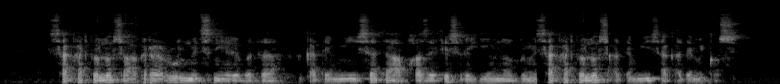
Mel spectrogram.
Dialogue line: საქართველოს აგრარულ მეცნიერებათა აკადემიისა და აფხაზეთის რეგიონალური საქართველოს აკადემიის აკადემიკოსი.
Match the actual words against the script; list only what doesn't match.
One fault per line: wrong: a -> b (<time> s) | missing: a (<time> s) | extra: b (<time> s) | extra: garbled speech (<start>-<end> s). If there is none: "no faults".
no faults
